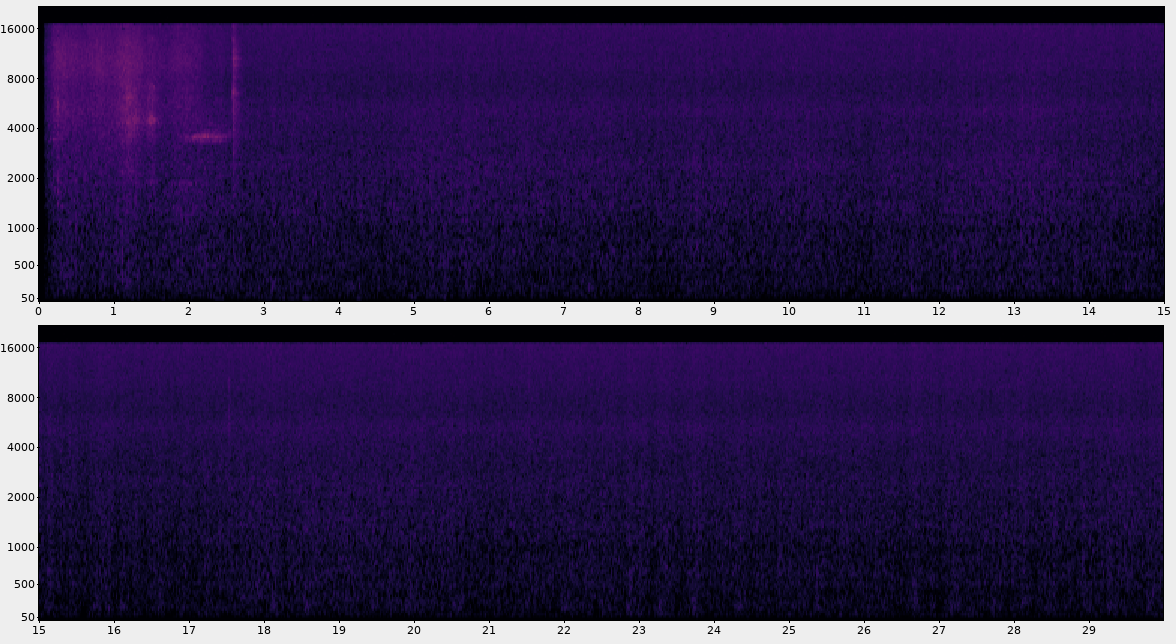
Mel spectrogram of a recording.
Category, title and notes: Soundscapes > Indoors
Raining-softly-on-roof-from-inside
This was recorded in my last floor appartment, and it was raining a little on the roof juste above my head. Soft ambiance for the background.
appartment, weather, inside, cozy, ambiance, rain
